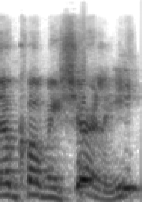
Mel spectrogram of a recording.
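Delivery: put-on English village accent. Retelling how Dusty Rhodes steps in and answers Tony Schiavone, use a put-on Hot Fuzz accent. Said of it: "I don't know what that accent was. I felt like I was in Hot Fuzz".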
